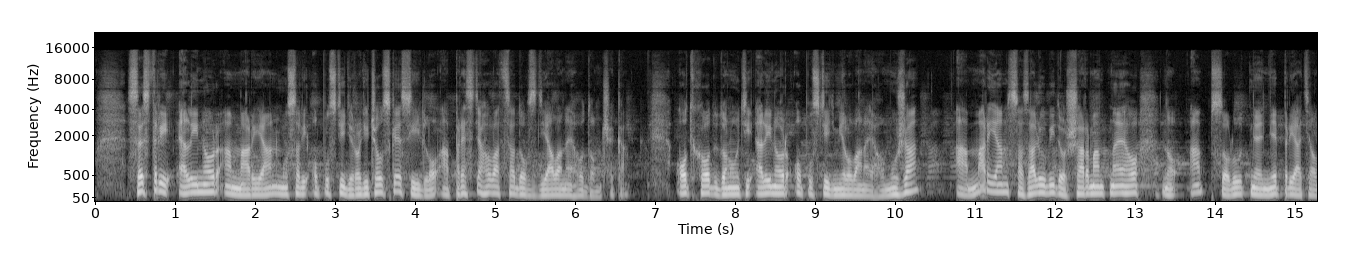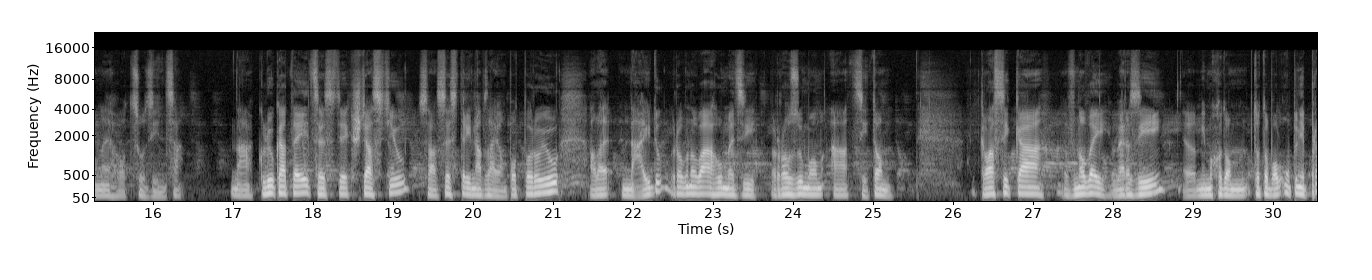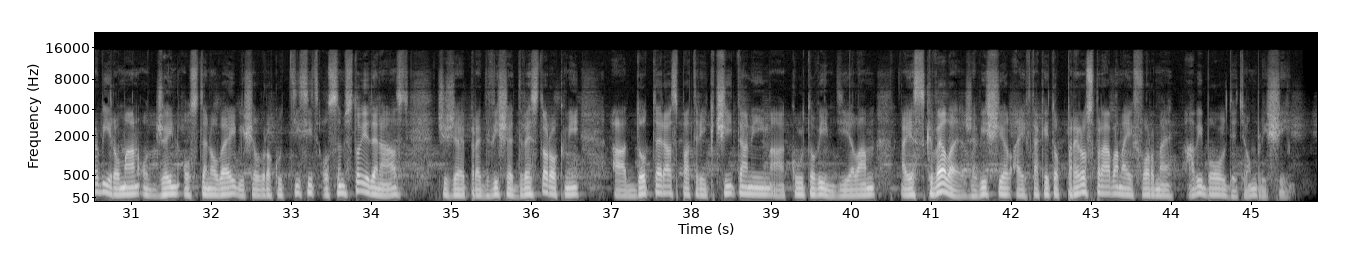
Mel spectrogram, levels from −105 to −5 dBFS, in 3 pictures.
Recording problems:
echo of what is said; faint; throughout; 270 ms later, 25 dB below the speech

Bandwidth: 15 kHz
